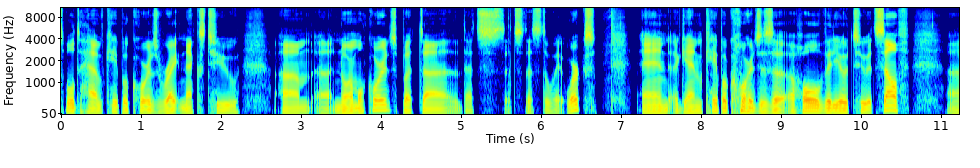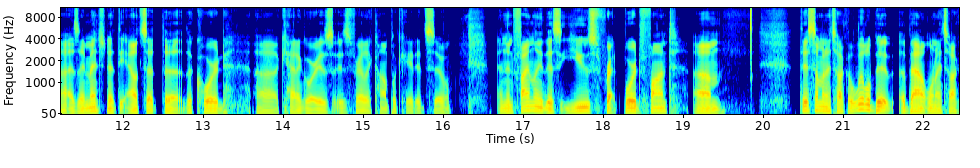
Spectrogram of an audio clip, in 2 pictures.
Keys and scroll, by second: 5.6 Return.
